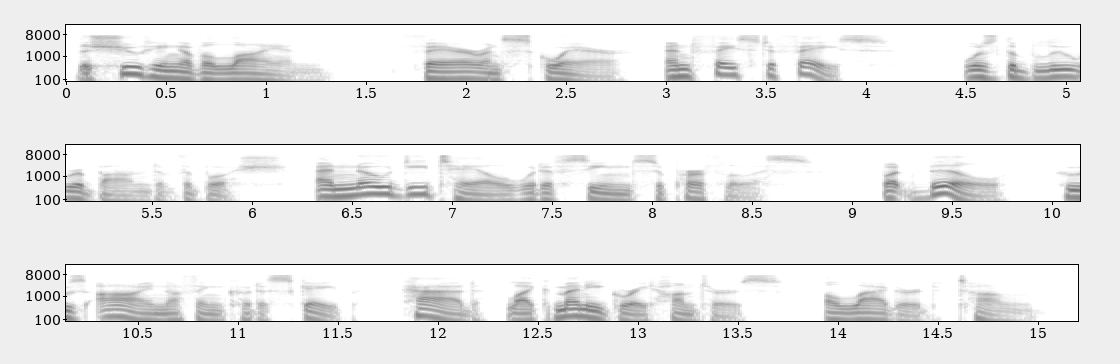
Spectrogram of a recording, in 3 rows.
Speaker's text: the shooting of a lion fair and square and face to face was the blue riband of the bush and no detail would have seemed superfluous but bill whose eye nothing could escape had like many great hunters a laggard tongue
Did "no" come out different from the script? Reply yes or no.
no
